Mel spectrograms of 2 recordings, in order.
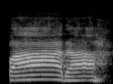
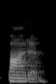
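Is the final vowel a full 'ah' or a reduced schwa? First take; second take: full ah; schwa. First: The final vowel is a full open ah. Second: The final vowel is a reduced schwa. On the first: The speaker wants to be sure the listener hears. "then you have a full-blown ah" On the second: It is ordinary casual speech. "in colloquial speech, just speaking, you say para"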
